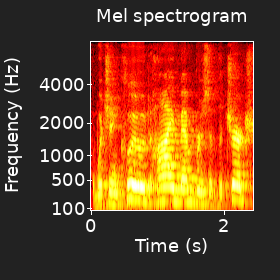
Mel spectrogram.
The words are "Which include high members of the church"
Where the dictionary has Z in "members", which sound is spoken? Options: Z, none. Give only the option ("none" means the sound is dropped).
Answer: Z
